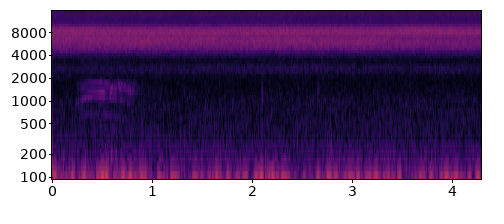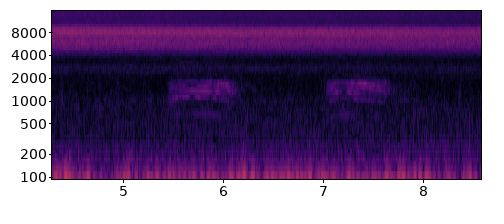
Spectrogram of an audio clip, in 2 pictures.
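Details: Cicadas sing a level, hissing summer chorus over streets in suburban Nisshin, about 20 km from downtown Nagoya, Japan, at 1 PM on 28 July 2021, with three rough crow caws, one early and two close together near the end.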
